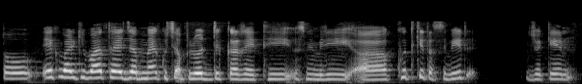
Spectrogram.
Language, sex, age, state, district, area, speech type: Urdu, female, 30-45, Bihar, Darbhanga, rural, spontaneous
